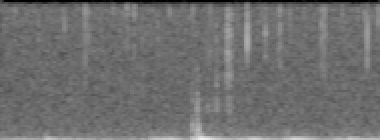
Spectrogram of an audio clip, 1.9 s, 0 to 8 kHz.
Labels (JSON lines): {"label": "anthrophony, boat engine", "recorder": "SoundTrap 300"}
